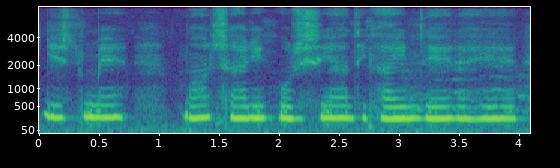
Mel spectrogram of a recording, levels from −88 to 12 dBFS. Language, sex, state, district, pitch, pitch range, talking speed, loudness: Hindi, female, Jharkhand, Palamu, 250 Hz, 240-255 Hz, 115 wpm, -12 LUFS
